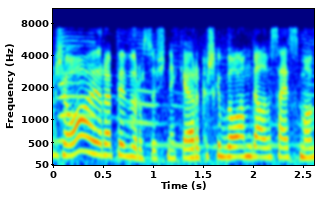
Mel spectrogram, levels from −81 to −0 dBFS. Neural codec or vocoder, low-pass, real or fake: none; 7.2 kHz; real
